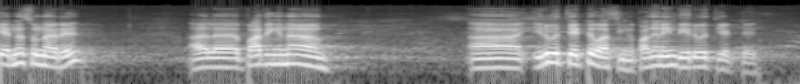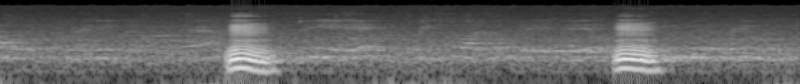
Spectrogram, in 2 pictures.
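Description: A middle-aged man reads aloud slowly through a microphone, pausing between phrases.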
